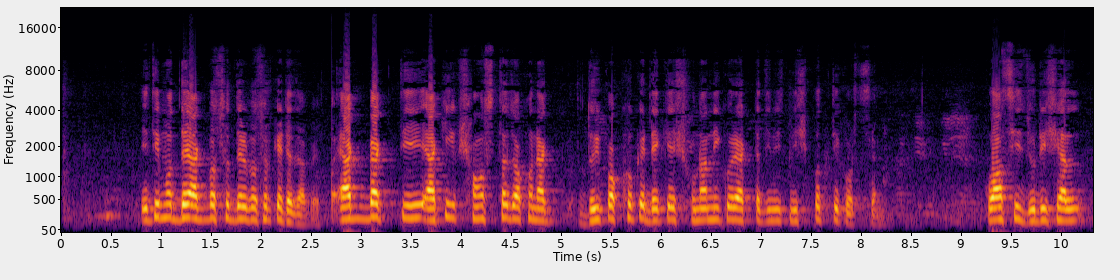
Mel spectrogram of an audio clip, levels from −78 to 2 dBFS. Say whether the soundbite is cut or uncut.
cut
